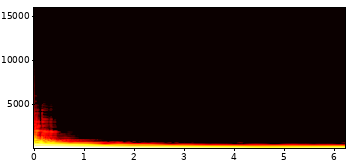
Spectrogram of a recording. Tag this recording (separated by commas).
Musical instrument, Music, Bass guitar, Plucked string instrument, Guitar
